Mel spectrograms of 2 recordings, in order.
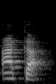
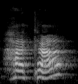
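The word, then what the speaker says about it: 赤: Rouge, on va dire aka. Aka. Aka. Si vous dites haka, ben là, vous parlez d'un cimetière.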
